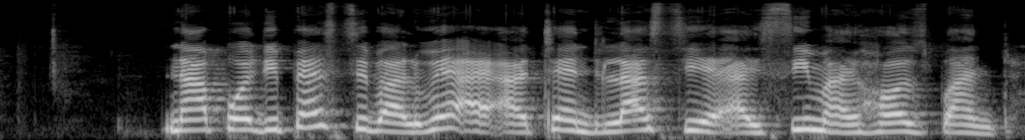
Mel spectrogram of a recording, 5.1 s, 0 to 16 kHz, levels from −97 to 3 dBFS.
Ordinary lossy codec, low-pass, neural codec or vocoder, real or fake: none; 14.4 kHz; none; real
